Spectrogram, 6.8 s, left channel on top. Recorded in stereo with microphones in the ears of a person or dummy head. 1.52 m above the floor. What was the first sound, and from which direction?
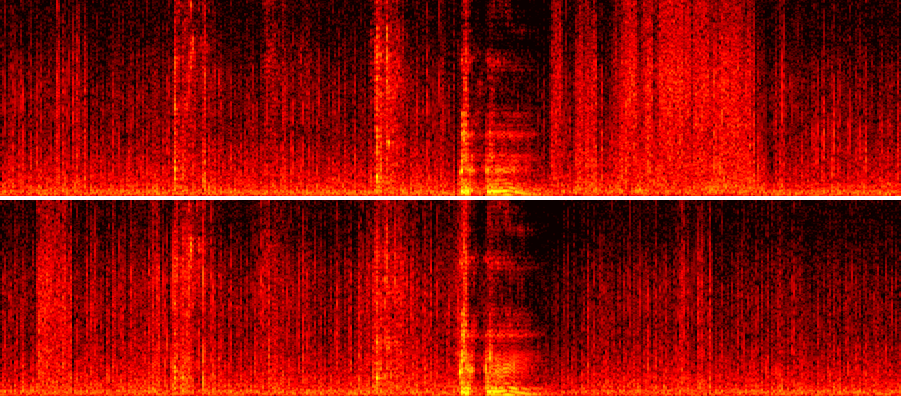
Footsteps, 50° right (ahead or behind).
